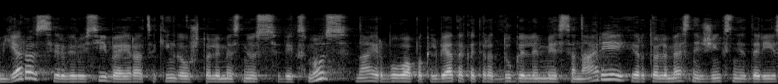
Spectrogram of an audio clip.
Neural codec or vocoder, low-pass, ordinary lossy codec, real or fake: vocoder, 24 kHz, 100 mel bands, Vocos; 10.8 kHz; MP3, 96 kbps; fake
